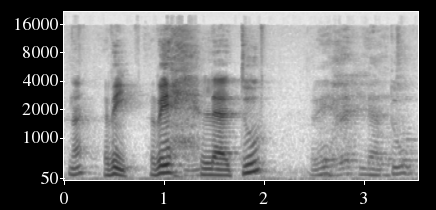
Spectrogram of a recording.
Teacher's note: when we come to Ra with a kasra, it's going to be flat for the most part. So, Ra, kasra will be Ri.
